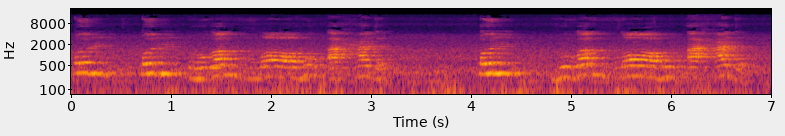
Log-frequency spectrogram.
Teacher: 2 نقطوں والا جو قاف ہے یہ تالو کے نرم حصے اور زبان کی جڑ سے ادا ہوتا ہے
